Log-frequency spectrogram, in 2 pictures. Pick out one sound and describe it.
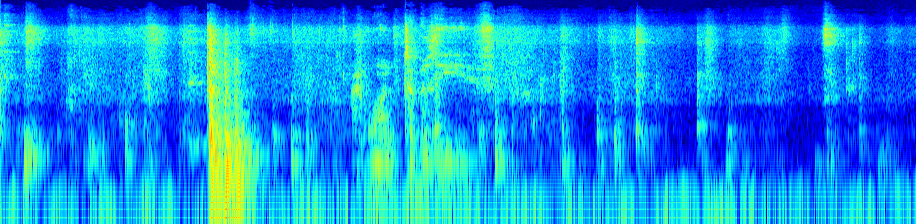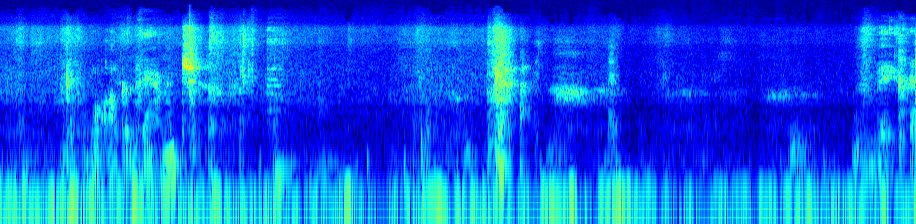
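A man talks calmly close by, in a room that echoes.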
